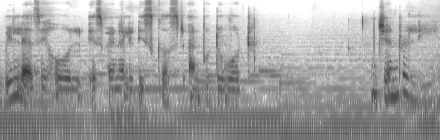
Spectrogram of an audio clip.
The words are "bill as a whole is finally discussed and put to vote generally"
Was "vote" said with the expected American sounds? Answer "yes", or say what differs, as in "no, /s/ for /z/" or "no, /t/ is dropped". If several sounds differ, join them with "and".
no, /w/ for /v/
